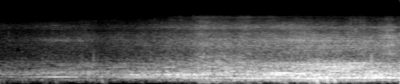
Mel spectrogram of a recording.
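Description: Stock cars roar around a dirt oval during a race, a dense wash of engine noise that builds steadily louder as the field sweeps past, with no voices over it.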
